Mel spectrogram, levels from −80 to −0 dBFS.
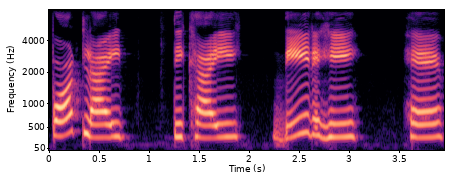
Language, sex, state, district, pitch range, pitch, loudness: Hindi, female, Himachal Pradesh, Shimla, 280-305 Hz, 290 Hz, -12 LUFS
